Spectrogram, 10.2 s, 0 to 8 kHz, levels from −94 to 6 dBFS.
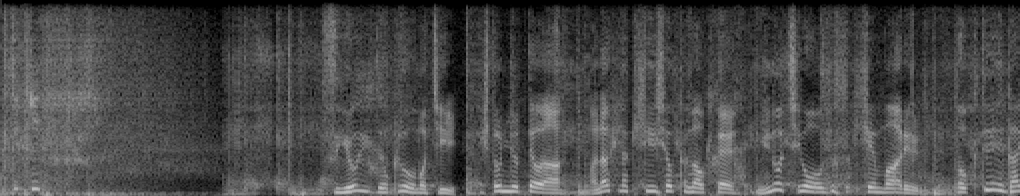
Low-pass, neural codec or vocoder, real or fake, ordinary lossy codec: none; codec, 16 kHz, 0.8 kbps, ZipCodec; fake; none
